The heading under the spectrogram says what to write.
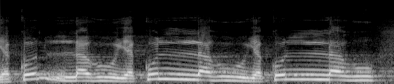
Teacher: نون کی کوئی آواز ہمیں ناک سے سنائی نہیں دے رہی، یکل لہو یکل لہو یکل لہو، ناک میں غنّے کی کوئی آواز باقی نہیں ہے۔ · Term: ادغام بلا غنّہ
